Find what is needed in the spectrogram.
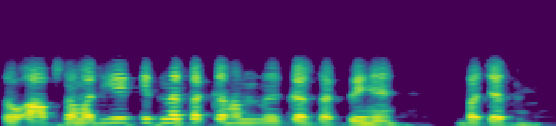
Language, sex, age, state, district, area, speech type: Hindi, female, 60+, Uttar Pradesh, Sitapur, rural, conversation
